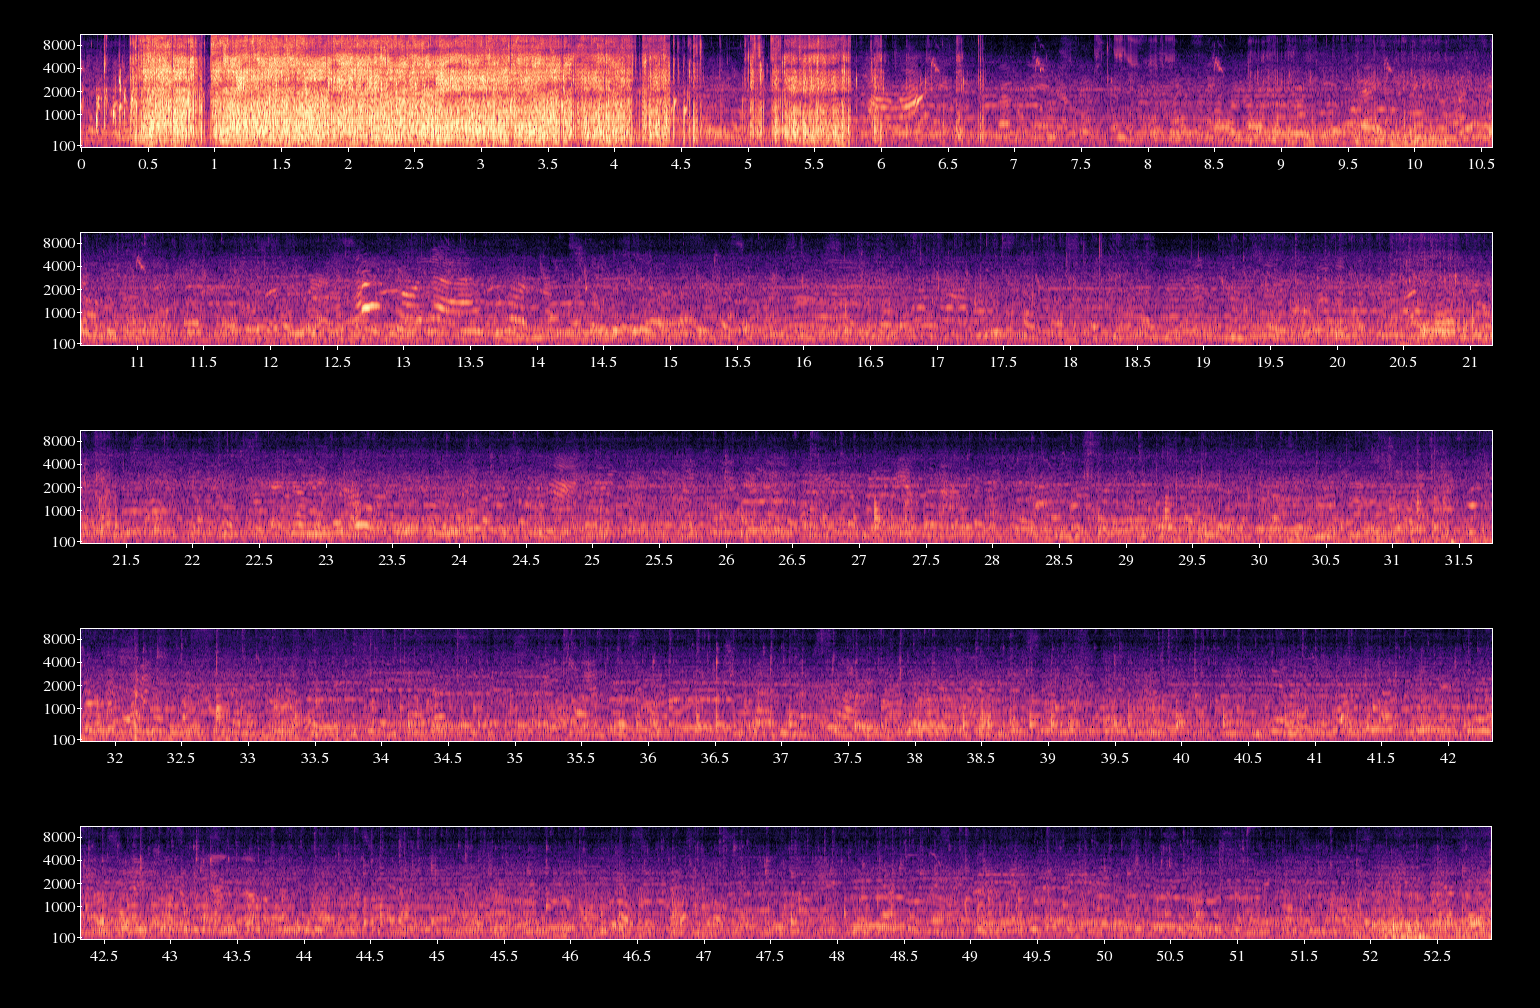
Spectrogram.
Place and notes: Stare Miasto, Warszawa, Pologne - Fontanna warszawskiej Syrenki
Fontanna warszawskiej Syrenki w Rynek Starego Miasta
